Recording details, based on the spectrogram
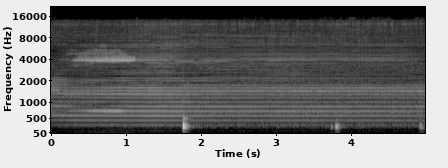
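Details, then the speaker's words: G64 brushless-motor single-dose coffee grinder grinding a 17 g dose: a steady motor hum with sharp ticks as the beans hit the burrs, the note changing as they drop; even, no strain. Normal grinding. "of course the grinding because this is a brushless motor so the grinder will be trying his best to grind the beans when the bins is dropping so you can see the sudden change of the sound of the motor when the beans is touching the burst right so that's perfectly normal right"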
